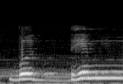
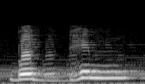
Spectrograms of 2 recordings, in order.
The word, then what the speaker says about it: ಬುದ್ಧಿಂ: ವ್ಯಾಮಿಶ್ರೇಣೇವ ವಾಕ್ಯೇನ ಬುದ್ಧಿಂ ಮೋಹಯ ಸೀವಮೇ ತದೇಕೌವದ ನಿಶ್ಚಿತ್ಯ ಏನ ಶ್ರೇಯೋಹಮಾಪ್ನುಯ ವ್ಯಾಮಿಶ್ರೇಣೆವ ಮೀ ಮೇಲೆ ಶರ್ದು ಆಘಾತ ವ್ಯಾಮಿಶ್ರೇಣೆವ ವಾಕ್ಯೇನ ನ ರಸ್ವ ವಾಕ್ಯೇನ ಬುದ್ಧಿಂ ಮೋಹಯ ಸೀವಮೇ ಬುದ್ಧಿಂ ಇಲ್ಲಿ ಬುದ್ಧಿಂ ಬೇಡ ಬುದ್ಧಿಂ ಧಿ ಮಹಾಪ್ರಾಣ ರಸ್ವ ಬುದ್ಧಿಂ ಮೋಹಯ ಸೀವಮೇ ತದೇಕೌವದ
